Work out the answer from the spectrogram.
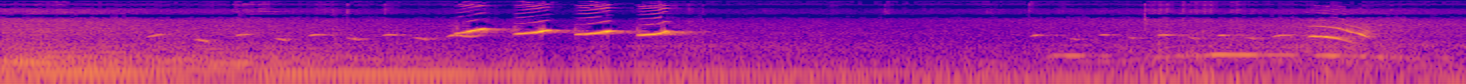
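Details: Sooty-headed bulbuls, male and female, sing soft spaced whistles, then three loud ringing notes in a fast run; a low dove-like coo and a final descending whistle follow.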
